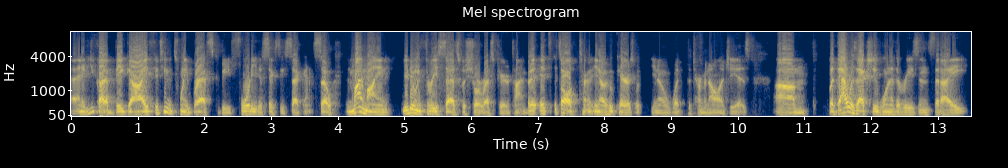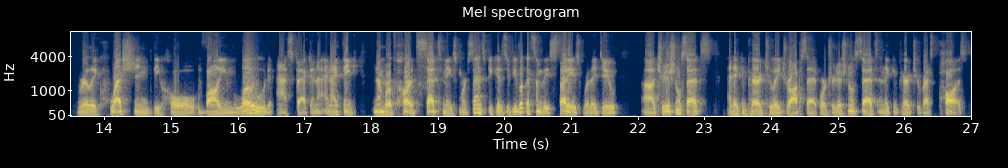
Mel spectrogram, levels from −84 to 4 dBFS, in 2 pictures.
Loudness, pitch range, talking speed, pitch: -11 LUFS, 80-95 Hz, 245 wpm, 85 Hz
